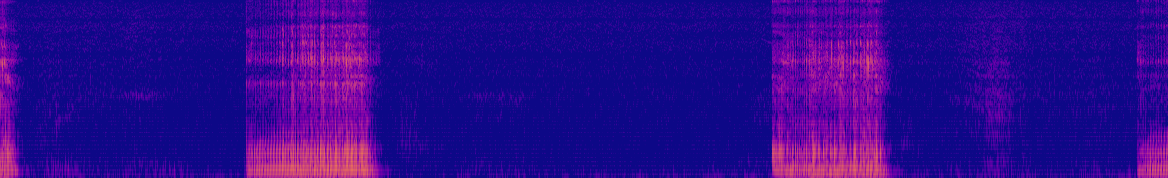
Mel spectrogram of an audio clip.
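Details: French Bulldog wearing pyjamas snores in its sleep indoors, two loud gravelly rumbling snores over a second each, separated by about four seconds of quiet breathing, with another snore beginning at the end.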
